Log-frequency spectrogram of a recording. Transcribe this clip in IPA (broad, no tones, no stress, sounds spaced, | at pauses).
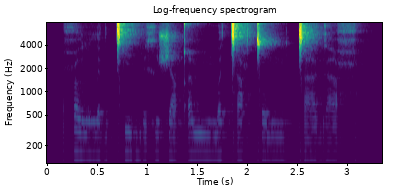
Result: ħ o lː ɐ ɡ ǀʰ i b e x ɨ ʃ a qʼ i mː ɐ ǀ a ħ ǀ o mː ʉ ǀ a ɡ a ħ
